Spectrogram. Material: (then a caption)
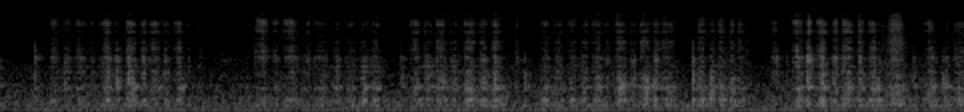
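Wood. A pencil tip is rubbed and scratched across the flat top of a solid, reddish-brown, grained wooden child's stool while sketching. Quiet, bright rasping strokes come in uneven bursts over a steady low hum.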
